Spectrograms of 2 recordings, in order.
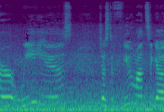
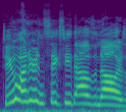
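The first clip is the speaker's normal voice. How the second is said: higher, louder, amused disbelief; barely straight-faced; 5 semitones higher, 6 dB louder than usual. Real, not acted. Vlogger repeating the corn head's price, barely straight-faced. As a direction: blurt it out, struggling to keep a straight face. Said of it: "can't even say that with a straight face".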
